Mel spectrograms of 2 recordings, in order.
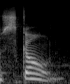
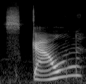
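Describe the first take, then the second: First: "scone" with a long o like "stone". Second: "Scown" rhymed with down. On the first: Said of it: "It's posh Londoners". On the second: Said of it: "Oh, scone". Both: Shown as a demonstration.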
